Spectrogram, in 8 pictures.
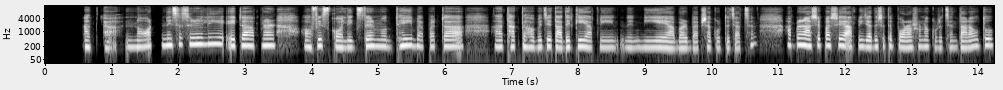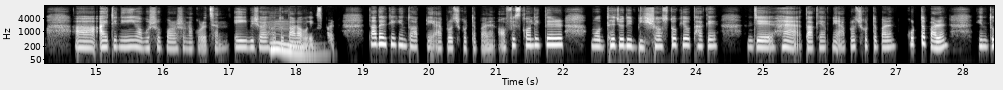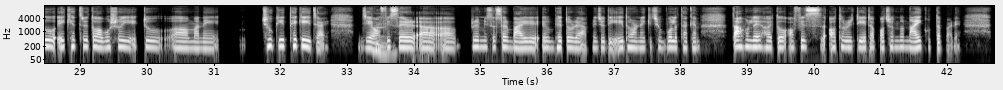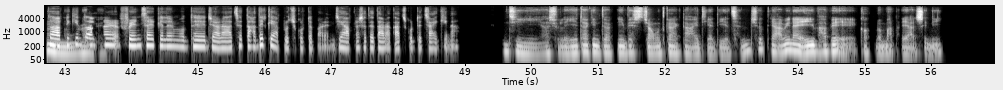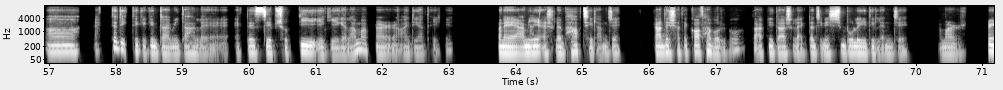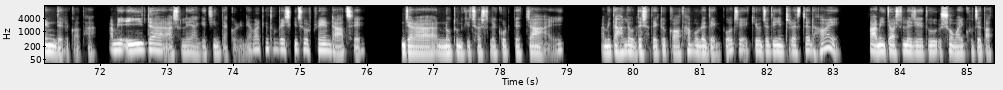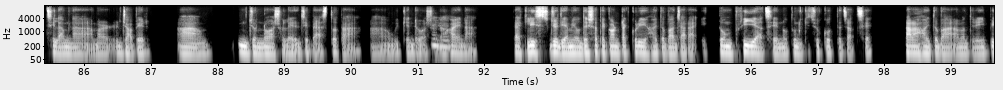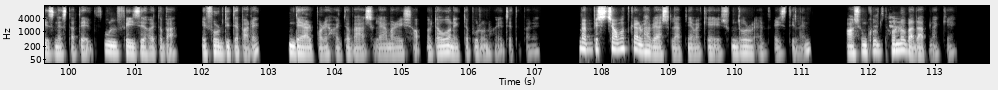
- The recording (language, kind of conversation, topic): Bengali, advice, চাকরি নেওয়া কি ব্যক্তিগত স্বপ্ন ও লক্ষ্য ত্যাগ করার অর্থ?
- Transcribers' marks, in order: in English: "নট নেসেসারিলি"; in English: "এপ্রোচ"; in English: "এপ্রোচ"; in English: "প্রেমিসেস"; in English: "অথরিটি"; in English: "এপ্রোচ"; in English: "At least"; in English: "contact"; in English: "full phase"; in English: "effort"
